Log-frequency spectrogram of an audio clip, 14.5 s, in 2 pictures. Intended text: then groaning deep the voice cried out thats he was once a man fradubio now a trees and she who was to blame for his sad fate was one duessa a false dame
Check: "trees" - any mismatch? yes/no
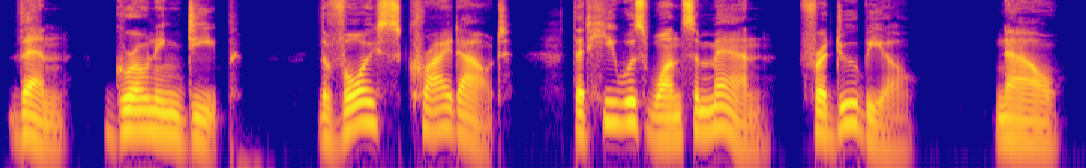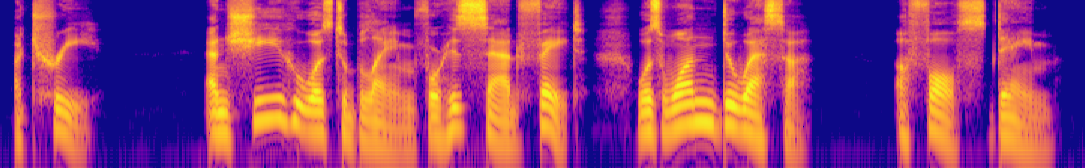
yes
